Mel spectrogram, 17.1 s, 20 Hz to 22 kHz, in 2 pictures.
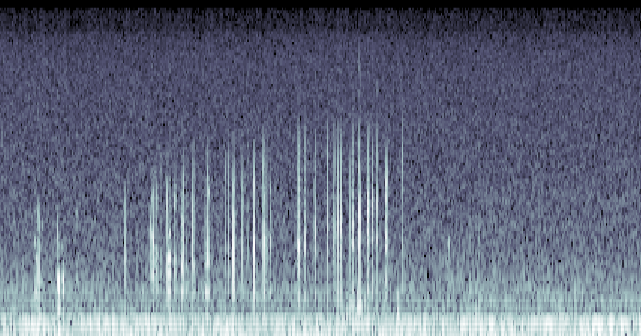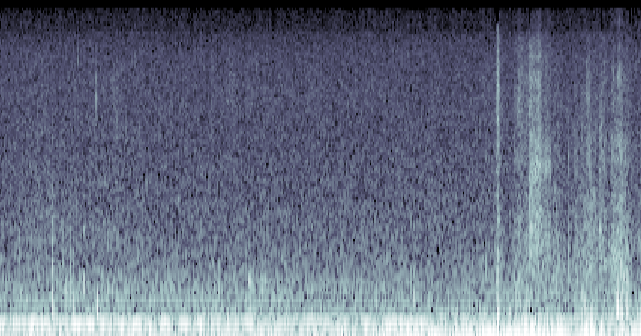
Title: stomach growling for 7 minutes as I eat and drink water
